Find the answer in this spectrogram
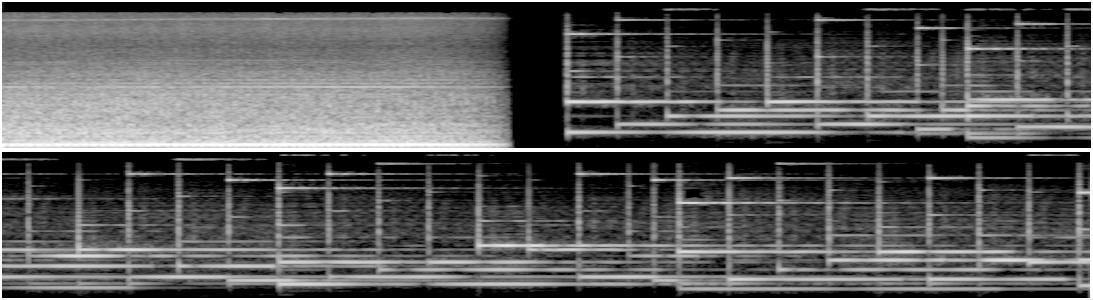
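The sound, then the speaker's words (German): An aircraft descends to land at a polar ice station, giving a loud, steady cabin drone with a strong low hum. The drone cuts off abruptly after about two and a half seconds, then gentle, tinkling chime music follows. “Aber ich sehe, wir landen langsam. Es geht runter.”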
